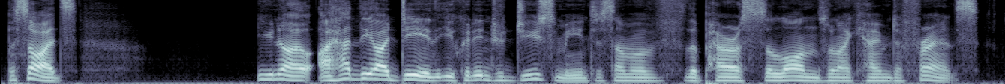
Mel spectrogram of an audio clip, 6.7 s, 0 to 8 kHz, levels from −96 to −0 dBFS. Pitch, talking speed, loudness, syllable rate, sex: 135 Hz, 205 wpm, -19 LUFS, 6.3 syllables/s, male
